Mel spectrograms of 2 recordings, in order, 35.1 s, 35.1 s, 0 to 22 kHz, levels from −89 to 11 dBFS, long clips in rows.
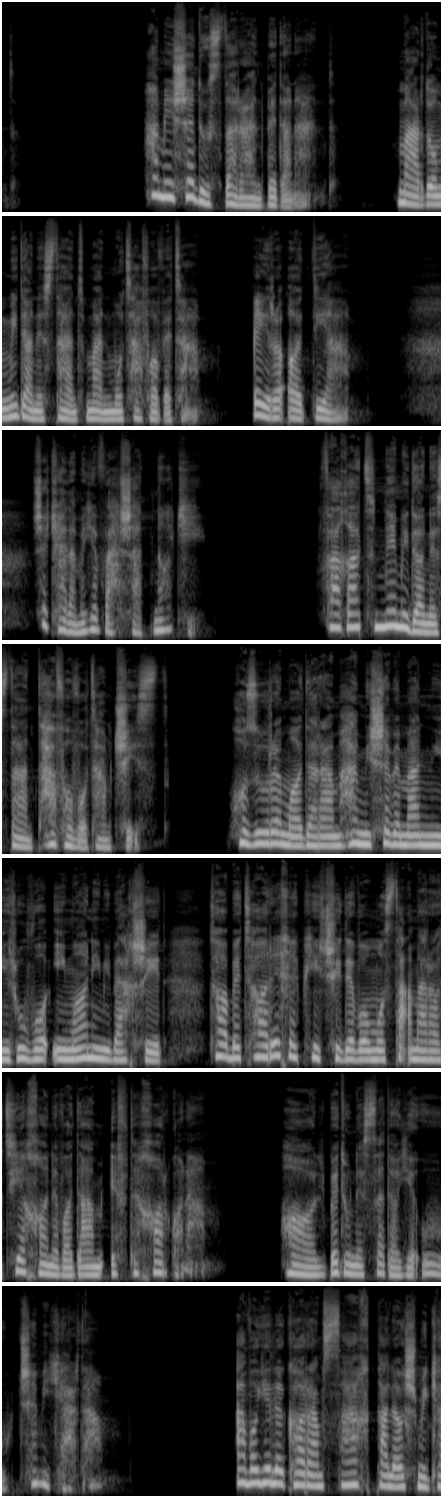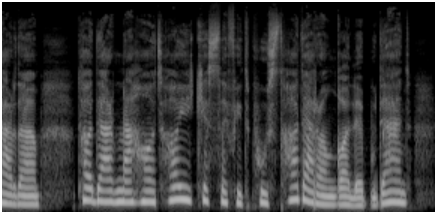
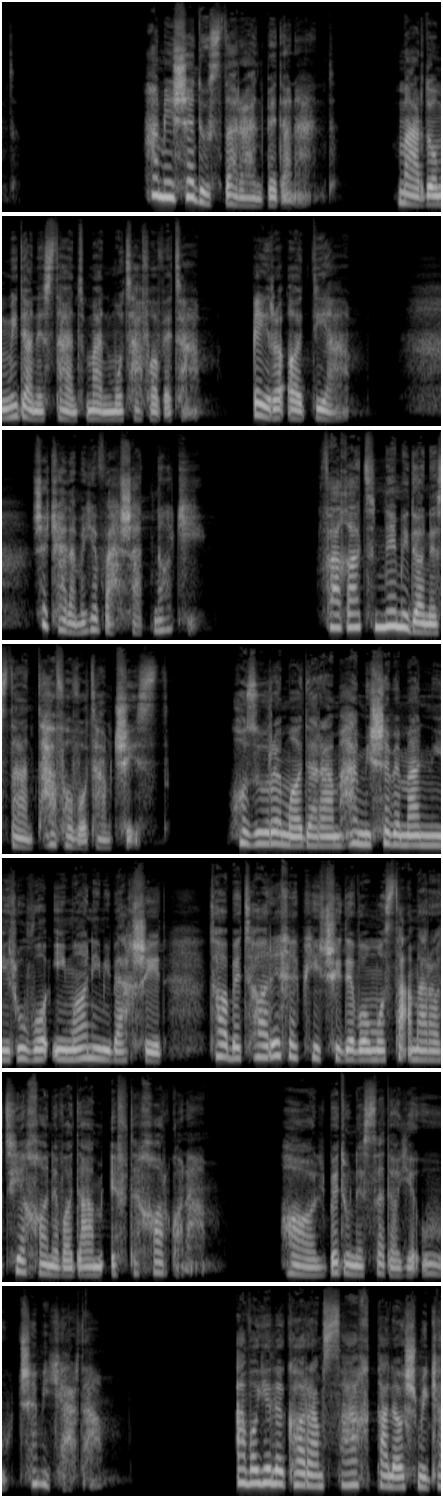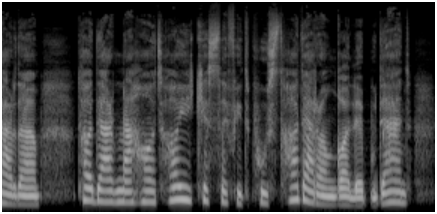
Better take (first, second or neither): first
